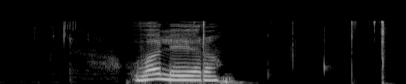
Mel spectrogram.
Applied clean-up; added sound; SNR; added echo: classical method Wiener filter.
